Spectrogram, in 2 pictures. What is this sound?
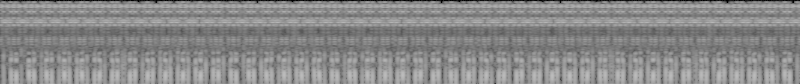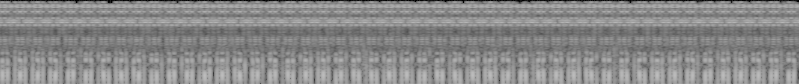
High Freq Processing
CMOS, digital, element, modular, Noisemaker, processing, production, synth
